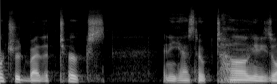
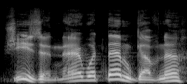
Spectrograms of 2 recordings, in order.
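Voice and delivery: mock English accent; 8 semitones higher than usual. Dim English soldier reporting to his superior, mock English accent.

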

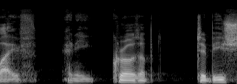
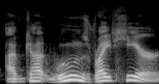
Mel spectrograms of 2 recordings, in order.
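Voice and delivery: higher, louder, slow mock whine; mock wounded boy; 7 semitones higher, 5 dB louder, slower than usual. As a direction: ham up the injured kid. Mocking Heathcliff showing wounds.

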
